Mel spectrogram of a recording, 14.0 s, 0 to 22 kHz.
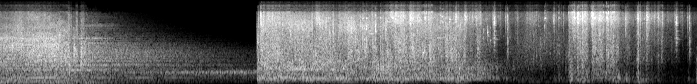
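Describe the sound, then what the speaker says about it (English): An Austin Allegro car drives backwards at its top reverse speed of about 40 mph, a loud, strained engine roar with abrupt cuts between takes. "it's necessary for the Allegro to achieve its top backwards speed of 40 miles an hour"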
